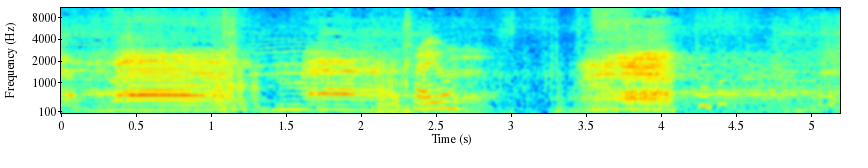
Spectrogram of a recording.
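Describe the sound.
Newborn lambs, born that morning, bleat repeatedly, several wavering, high cries overlapping in quick succession, with a person briefly speaking between the calls while the lambs are given iodine and tube-fed beestings.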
